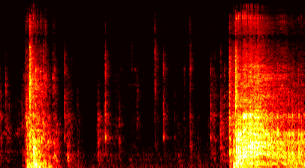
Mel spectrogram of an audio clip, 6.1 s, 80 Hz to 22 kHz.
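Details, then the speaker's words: 1972 Yamaha LT2 100cc two-stroke enduro, started on fresh fuel: it fires after a few soft bumps and settles into a clean, even ring-ding with no nasty noises. It is a bit smoky, which the owner suspects is old fuel or an air leak. "no nasty noises so that will be an easy easy bike"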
